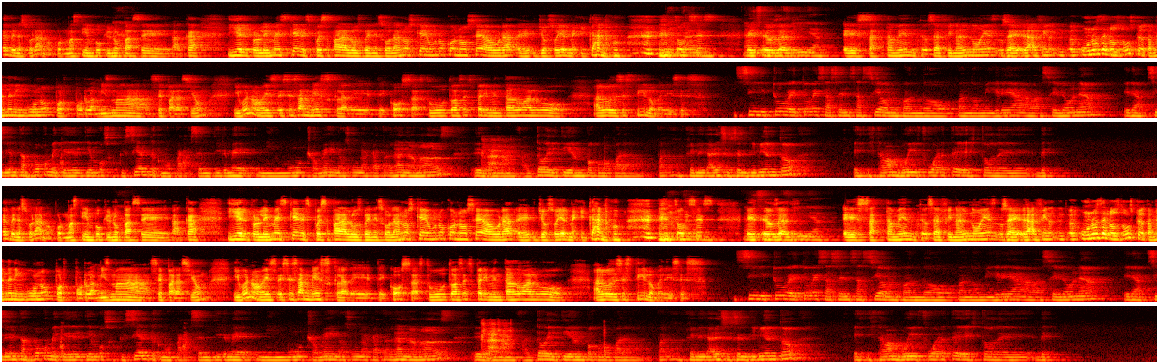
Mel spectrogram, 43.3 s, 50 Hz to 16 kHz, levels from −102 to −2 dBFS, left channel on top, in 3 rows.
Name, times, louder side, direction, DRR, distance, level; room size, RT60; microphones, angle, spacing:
voice 1, 0.0-8.8 9.1-9.9 10.5-23.2 34.9-35.2, right 5 dB, 75° right, 0.9 m, -30 dB
voice 2, 1.4-1.7 8.3-8.9 9.3-10.3 23.7-39.0 39.5-41.9, left 1 dB, 15° left, 1.3 m, -42 dB
13.5 x 9.9 x 7.1 m
head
